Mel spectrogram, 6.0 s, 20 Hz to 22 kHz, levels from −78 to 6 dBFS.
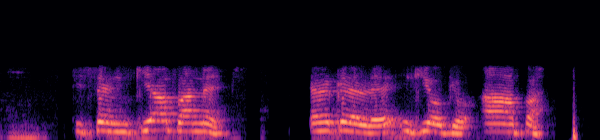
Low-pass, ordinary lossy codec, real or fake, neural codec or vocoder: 3.6 kHz; Opus, 16 kbps; real; none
